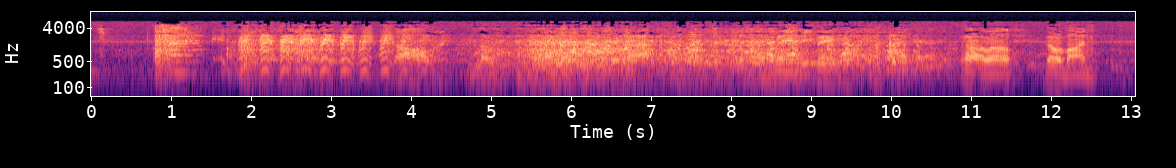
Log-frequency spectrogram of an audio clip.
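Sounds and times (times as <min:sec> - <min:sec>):
laughter: 0:01.6 - 0:11.9
duck quacking: 0:01.7 - 0:04.2.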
